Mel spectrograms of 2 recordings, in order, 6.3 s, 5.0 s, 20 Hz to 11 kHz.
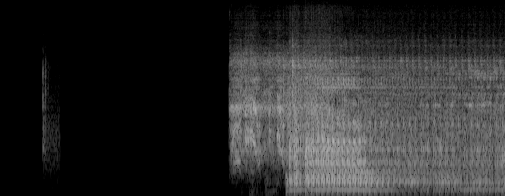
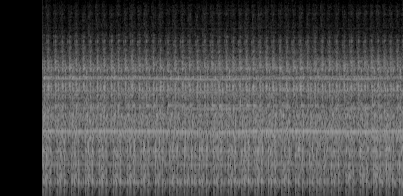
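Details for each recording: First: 2008 Can-Am Outlander Max XT 500 with overheating and limp mode. Aftermarket cooling fan forced on by unplugging the sensor kicks on with a loud, rattly scraping whir as the blades rub against something. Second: 2008 Can-Am Outlander Max XT 500, which overheated, blew the fan fuse and went into limp mode. Aftermarket fan forced on by unplugging, after an earlier rubbing noise was addressed: a steady airy whir with a faint high tone and no scraping. Normal.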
